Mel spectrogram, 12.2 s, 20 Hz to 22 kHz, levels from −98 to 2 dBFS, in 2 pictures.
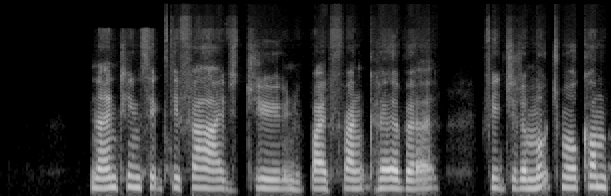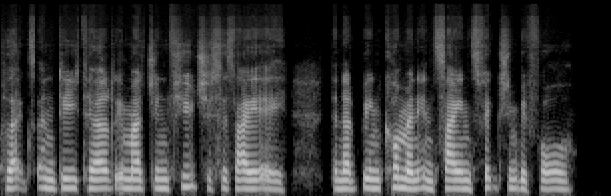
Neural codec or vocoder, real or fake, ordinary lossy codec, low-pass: vocoder, 44.1 kHz, 128 mel bands, Pupu-Vocoder; fake; Opus, 16 kbps; 19.8 kHz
